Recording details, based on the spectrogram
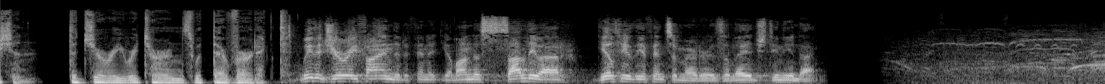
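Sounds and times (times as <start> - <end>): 
speech: 0.0 - 8.3
large outdoor crowd outside courthouse cheering and shouting: 8.8 - 11.0.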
